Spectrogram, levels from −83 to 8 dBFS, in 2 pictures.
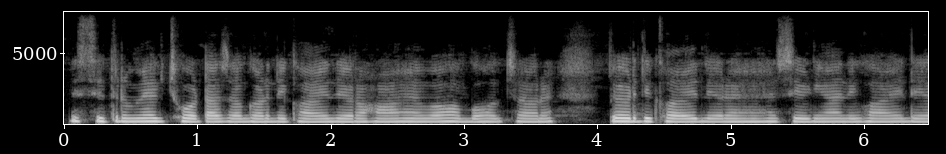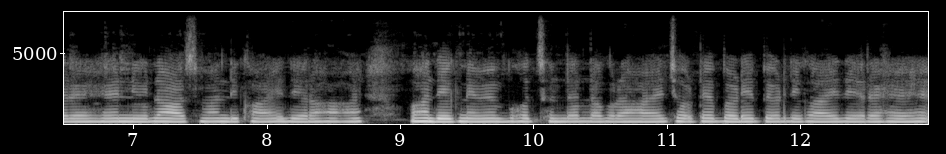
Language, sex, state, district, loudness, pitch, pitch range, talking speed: Hindi, female, Andhra Pradesh, Anantapur, -16 LUFS, 210 Hz, 210-215 Hz, 205 wpm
